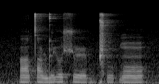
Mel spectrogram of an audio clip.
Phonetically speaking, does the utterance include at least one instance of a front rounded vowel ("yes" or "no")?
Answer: yes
